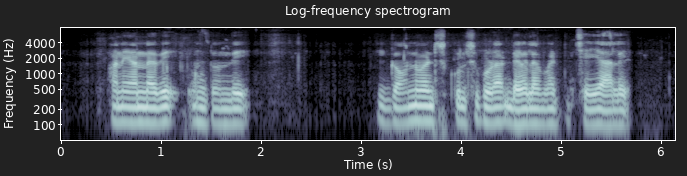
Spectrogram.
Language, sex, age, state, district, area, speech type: Telugu, male, 18-30, Telangana, Mancherial, rural, spontaneous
